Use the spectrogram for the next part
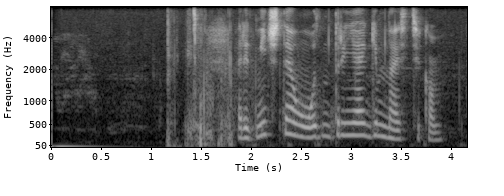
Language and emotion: Russian, positive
